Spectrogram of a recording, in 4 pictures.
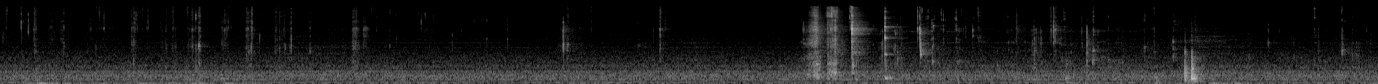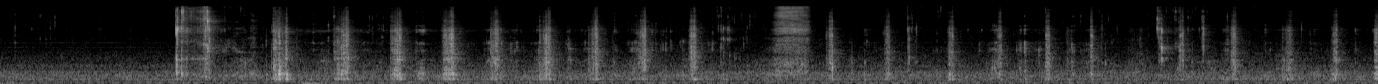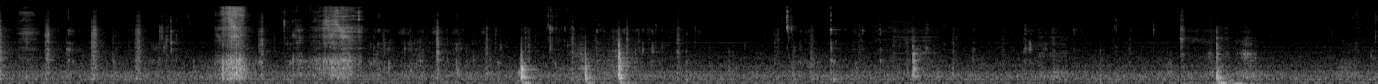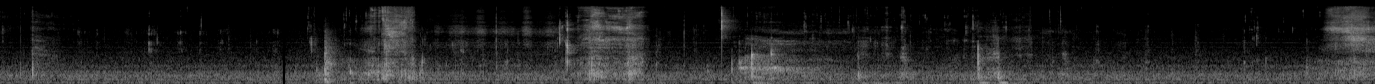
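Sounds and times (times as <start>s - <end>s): close chewing crunches: 0.0s - 4.4s, 15.6s - 34.6s.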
